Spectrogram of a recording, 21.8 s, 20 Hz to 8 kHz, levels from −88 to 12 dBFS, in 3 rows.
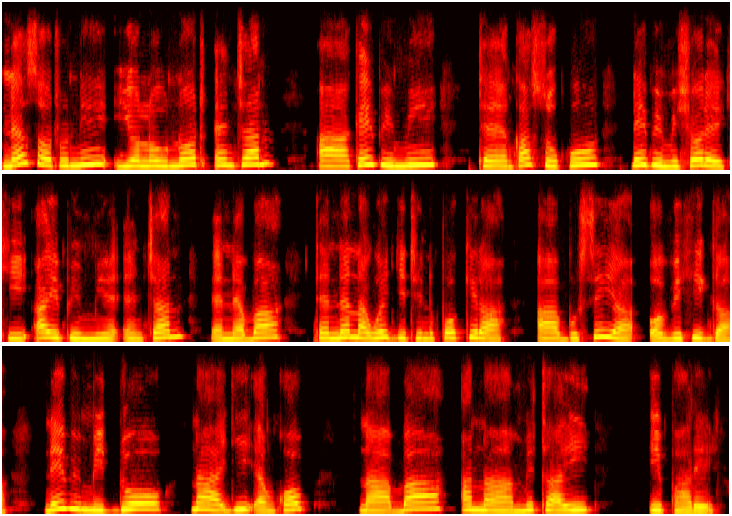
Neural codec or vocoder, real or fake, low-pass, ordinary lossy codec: none; real; 7.2 kHz; Opus, 16 kbps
